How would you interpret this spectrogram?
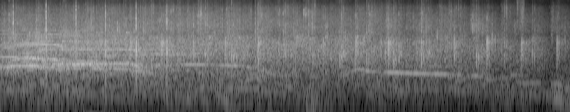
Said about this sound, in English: So please give Haben a big round of applause.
